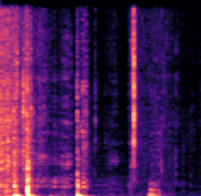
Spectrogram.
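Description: Hand rummaging through crinkle-cut paper shred filler in a cardboard box: rustling and crinkling with a few short taps, dying away near the end.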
